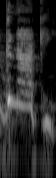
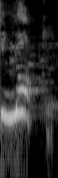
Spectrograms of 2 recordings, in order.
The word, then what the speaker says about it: gnocchi: It's not gnocchi. It's gnocchi.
